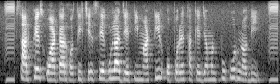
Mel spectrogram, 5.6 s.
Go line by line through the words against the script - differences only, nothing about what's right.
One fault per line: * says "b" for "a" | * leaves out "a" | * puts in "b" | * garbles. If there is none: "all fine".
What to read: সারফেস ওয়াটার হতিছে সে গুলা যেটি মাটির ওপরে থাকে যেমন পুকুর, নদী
all fine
